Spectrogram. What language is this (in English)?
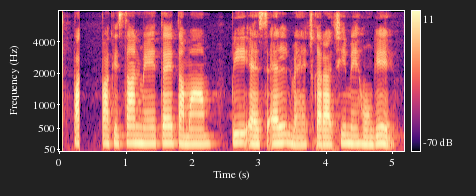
Urdu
